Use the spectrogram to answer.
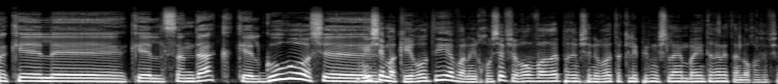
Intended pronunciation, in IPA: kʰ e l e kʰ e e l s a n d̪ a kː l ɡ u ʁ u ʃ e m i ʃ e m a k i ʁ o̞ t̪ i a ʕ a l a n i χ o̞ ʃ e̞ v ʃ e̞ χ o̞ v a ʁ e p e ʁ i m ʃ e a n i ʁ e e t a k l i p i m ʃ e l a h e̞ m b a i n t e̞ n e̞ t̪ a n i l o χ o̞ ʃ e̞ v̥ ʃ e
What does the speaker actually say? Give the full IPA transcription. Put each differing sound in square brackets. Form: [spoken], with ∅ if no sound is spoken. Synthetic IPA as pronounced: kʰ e l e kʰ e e l s a n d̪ a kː l ɡ u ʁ [o] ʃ e m i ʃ e m a k i ʁ o̞ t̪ i a [v] a l a n i χ o̞ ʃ e̞ v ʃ e̞ [ʁ] o̞ v a ʁ e p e ʁ i m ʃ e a n i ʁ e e t a k l i p i m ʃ e l a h e̞ m b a i n t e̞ n e̞ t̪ a n i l o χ o̞ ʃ e̞ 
